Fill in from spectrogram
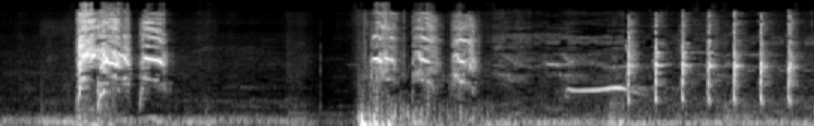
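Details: Green parrot making rough squawks in two groups, followed by a brief whistle and a fast run of short clicking chips.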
